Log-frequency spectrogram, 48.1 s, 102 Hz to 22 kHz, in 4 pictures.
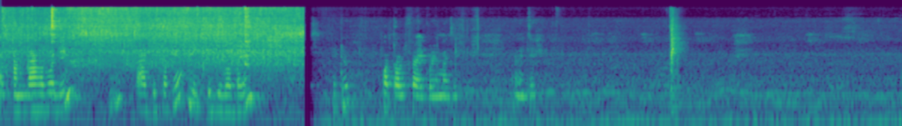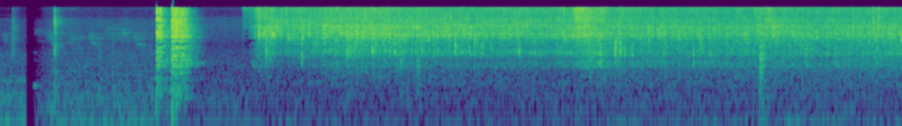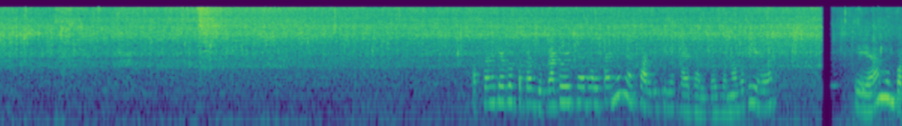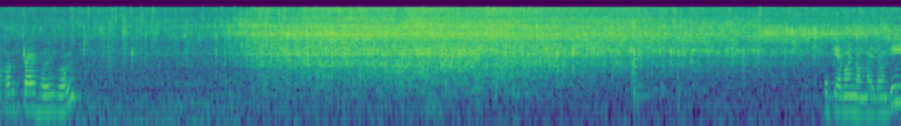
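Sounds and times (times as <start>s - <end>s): vegetables sizzling in hot oil: 0.0s - 4.1s, 15.3s - 48.0s.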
